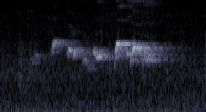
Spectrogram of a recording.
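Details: Cage-kept Chinese laughingthrush responding to its own reflection in glass: a single full, warbling whistled phrase of about a second, sliding between notes, loud and clear over a quiet room.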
